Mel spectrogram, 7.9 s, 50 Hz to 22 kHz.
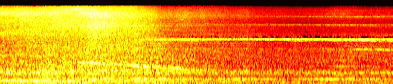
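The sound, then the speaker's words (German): A regional train pulls into a station platform with a steady heavy rumble and high wheel squeal. The level eases gradually as it slows. “Gleis 5, Einfahrt ME nach Cuxhaven über Buxtehude. Abfahrt 7:24 Uhr. Vorsicht bei der Einfahrt.”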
